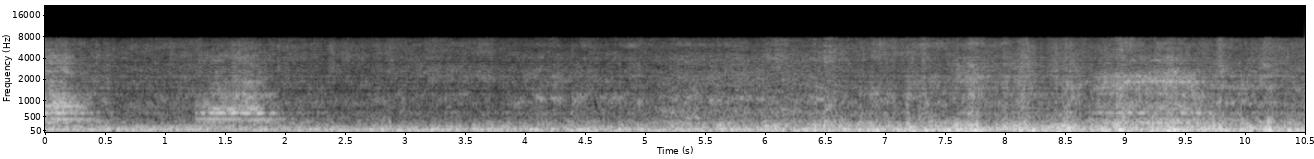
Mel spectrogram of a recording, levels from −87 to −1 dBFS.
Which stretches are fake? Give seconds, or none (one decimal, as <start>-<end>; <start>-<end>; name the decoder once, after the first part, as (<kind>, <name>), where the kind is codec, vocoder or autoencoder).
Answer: 0.0-5.1 (codec, HILCodec); 6.6-10.5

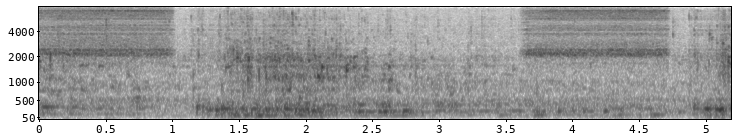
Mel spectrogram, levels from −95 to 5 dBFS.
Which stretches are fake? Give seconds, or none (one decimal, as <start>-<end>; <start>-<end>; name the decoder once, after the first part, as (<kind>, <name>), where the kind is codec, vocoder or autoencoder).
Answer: none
